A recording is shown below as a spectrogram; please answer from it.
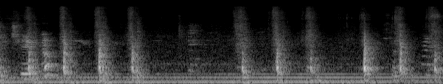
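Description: Sharp knocks at an uneven pace, about three a second, like chopping on a board, over a steady low hum.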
